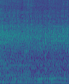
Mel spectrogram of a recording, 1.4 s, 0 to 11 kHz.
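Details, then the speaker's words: Renault Trafic 2.2 L diesel with central silencer and original rear silencer, heard from the rear at idle: steady, soft, well-muffled exhaust, mostly engine fan whoosh; normal quiet exhaust. "son il fait quasiment pas de bruit on entend surtout le bruit du du ventilo du moteur"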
